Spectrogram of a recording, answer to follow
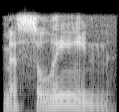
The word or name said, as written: messaline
